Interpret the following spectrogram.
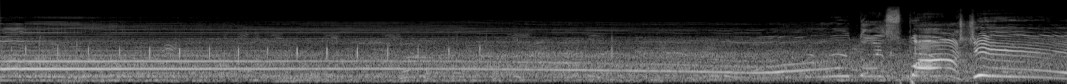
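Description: A football commentator's long drawn-out goal cry: one held note lasting about seven or eight seconds that sinks slowly in pitch near its end. Short shouted words follow about nine seconds in.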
